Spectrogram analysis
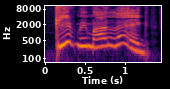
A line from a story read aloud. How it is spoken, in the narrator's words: she screamed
